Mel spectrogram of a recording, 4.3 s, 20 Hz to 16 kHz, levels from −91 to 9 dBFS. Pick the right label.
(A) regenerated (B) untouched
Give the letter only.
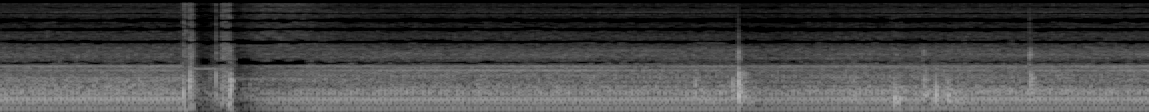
A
